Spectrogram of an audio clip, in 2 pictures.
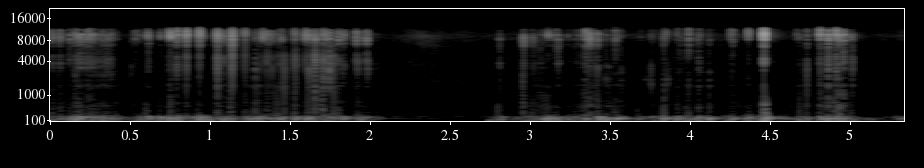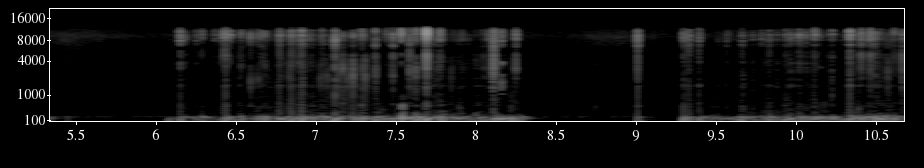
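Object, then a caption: Steel mesh microphone grille. Long blue acrylic nails scratch over the top and sides of a hollow woven steel microphone grille. The result is a deep, booming rumble with crackly bright ticks, coming in bursts of scraping separated by brief quieter pauses.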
